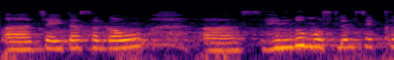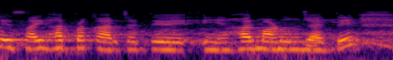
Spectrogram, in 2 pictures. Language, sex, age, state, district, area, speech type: Sindhi, female, 18-30, Madhya Pradesh, Katni, urban, spontaneous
